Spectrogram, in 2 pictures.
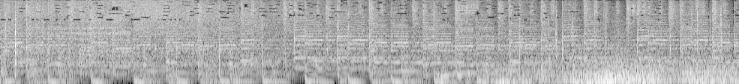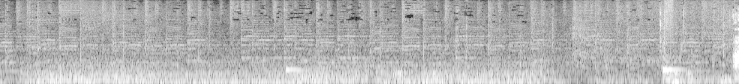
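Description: A Volvo truck engine in a truck driving game rumbles low and steady, swelling louder partway through as it revs up and holding a droning hum, with no talk over it.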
